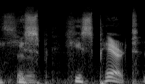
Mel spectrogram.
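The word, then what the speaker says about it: Gispert: I was calling it Gespert, or Gespert, but it's actually Gespert. – Gespert is how you say it. Gespert, and you pronounce the T on the end.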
